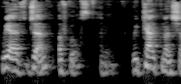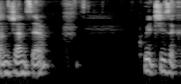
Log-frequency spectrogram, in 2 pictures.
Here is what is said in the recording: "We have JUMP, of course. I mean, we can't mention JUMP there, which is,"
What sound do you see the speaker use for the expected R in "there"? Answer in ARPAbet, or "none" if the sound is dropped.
R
